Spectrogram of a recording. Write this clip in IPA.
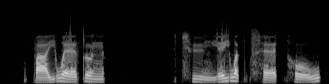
p aː˨˥ j w ɛː˨˥ t̪ ɵ˧ n | t͡sʰ yː˨˩ ŋ j e˥ j w ɐ˧ k̚ t͡sʰ ɛː˨˥ t̚ h o˨˥ w

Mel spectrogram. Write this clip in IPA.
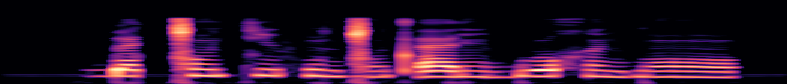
ɡ͡b æ ǀ õ c i f ũ ɡ͡ǀ õ tʼ æ ɾ ĩ ɓ u χ ĩ ɡ͡b õ

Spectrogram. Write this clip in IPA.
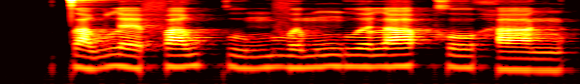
t̪ a˨˩˦ w l ɛ˨˩ f a˧˥ w k u˨˩˦ m v ə˧˥ m ŋ u˧ ə̯ l aː˦˥ p̚ x o˧ h a˨˩ ŋ

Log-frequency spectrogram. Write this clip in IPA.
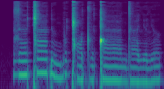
z ɛ˦ ǁ æ˦ ɗ ɨ˨ m b ə˦ ǁʰ ɒ˨ tʲ ə˨ ǃ æː˨ n d æ˨ lʲ ə˨ lʲ ə˦

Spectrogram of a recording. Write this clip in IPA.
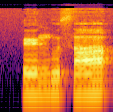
ø ŋ u θ ã

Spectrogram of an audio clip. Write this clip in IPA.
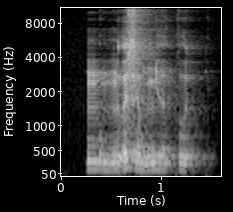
m ṳ˨˩ m n ṵ˧˥ ə̯ z ə̤˨˩ w ɲ ɨ̤˨˩ ə̯ k u˨˩ t̚

